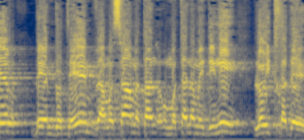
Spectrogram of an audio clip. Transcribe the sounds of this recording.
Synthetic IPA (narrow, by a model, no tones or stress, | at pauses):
eʁ | be̞ːmd̪otehe̞mveamasatamataname̞d̪ini | lo̞it̪χad̪e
